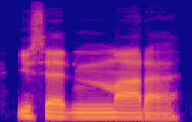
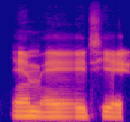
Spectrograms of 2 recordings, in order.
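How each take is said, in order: First: It is said as a single word. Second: Each letter is said separately.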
